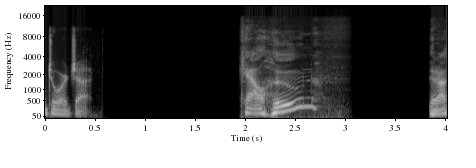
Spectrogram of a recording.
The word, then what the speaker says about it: Calhoun: And hey, quick tip from the chat pronunciation police. It's apparently Calhoun, Georgia. Calhoun?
